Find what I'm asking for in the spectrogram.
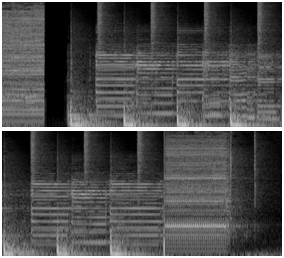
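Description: Stop and Go motorcycle air compressor running to inflate a tire, a loud steady buzzing drone with a repeated pulsing beat of sharp thumps, starting after a brief gap and cutting off at the end.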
